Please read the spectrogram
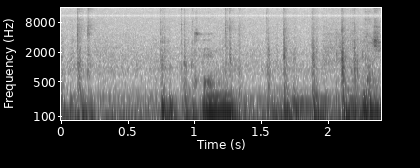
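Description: Typing on a computer keyboard: a steady run of quick keystrokes as a short feedback comment is entered.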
